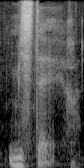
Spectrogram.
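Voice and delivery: breathy hushed whisper. A narrator's reading. Narrator hushing the mystery of the call, whispered. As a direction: whisper it like a secret.

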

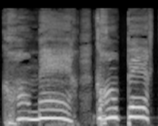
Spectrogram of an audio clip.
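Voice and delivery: high, loud shout; crying out. Acted. Grandson calling at his grandparents' door, crying out. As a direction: call out loudly to your grandparents. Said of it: "criait Lustig".

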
